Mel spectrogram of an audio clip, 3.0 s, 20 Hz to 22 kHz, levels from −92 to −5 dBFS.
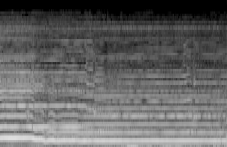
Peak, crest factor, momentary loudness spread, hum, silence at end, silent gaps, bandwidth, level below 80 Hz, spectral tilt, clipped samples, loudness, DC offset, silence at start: -10 dBFS; 12 dB; 7 LU; none; 0 s; none; 14 kHz; -40 dBFS; -5.5 dB/octave; under 0.1%; -23 LUFS; under 0.1%; 0 s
